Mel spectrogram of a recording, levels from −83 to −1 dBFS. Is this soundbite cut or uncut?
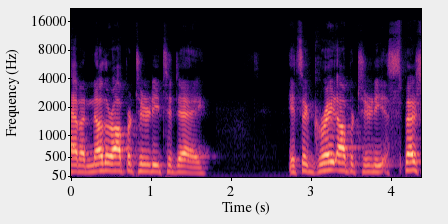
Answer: uncut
